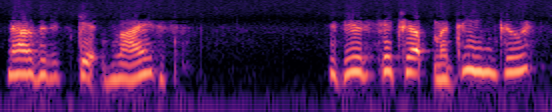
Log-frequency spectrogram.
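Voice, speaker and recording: An actress playing a weary older frontier mother on a vintage radio western, speaking softly in a plain rural dialect. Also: fairly high pitch, normal speed, breathy edge, no echo. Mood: grieving. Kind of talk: 1950s radio western acting. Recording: tinny, narrow old radio broadcast.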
